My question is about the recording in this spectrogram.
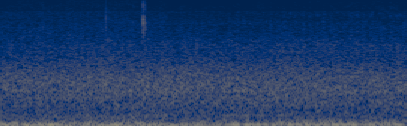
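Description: Steady hiss of road traffic with a low, constant hum beneath it.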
